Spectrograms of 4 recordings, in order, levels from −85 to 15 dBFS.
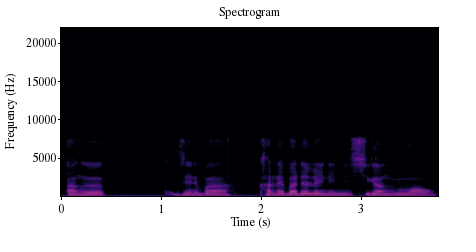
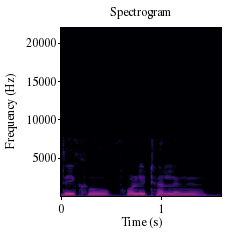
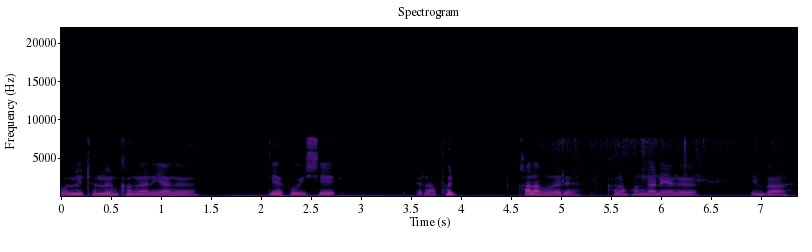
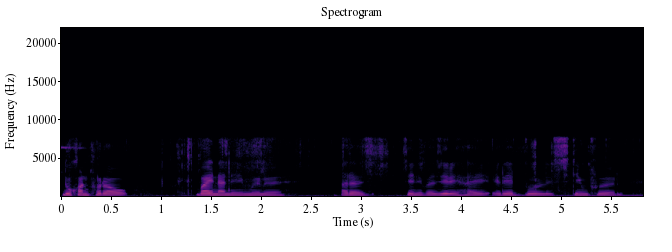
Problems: constant background noise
